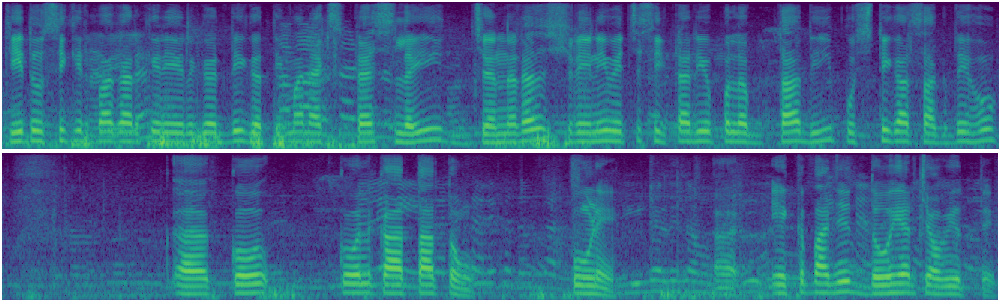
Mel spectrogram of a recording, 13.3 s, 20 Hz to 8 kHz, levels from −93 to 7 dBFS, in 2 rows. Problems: continuous background conversations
